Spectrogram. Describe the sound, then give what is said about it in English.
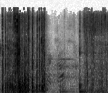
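A deck of playing cards is shuffled and cut: a faint, dense crackling riffle, a brief pause, then another rustling burst of cards. “All right, now we've just cut the deck.”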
